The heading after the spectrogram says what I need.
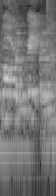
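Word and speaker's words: Barfée: It's pronounced Barbie.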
